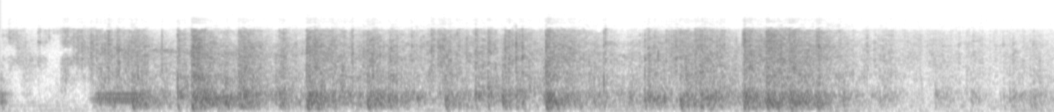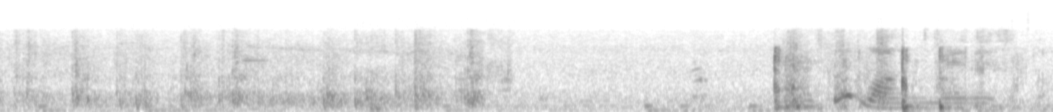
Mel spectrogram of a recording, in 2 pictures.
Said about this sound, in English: I want to show her these fireworks.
